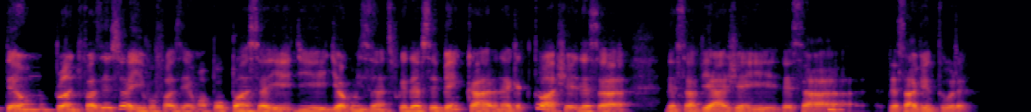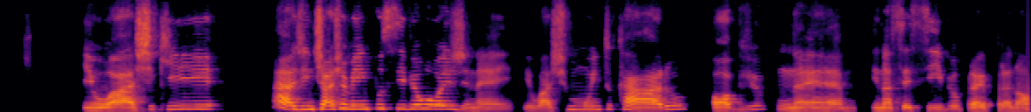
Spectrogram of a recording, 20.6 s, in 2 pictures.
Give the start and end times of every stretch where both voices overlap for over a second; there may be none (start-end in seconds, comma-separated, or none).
none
